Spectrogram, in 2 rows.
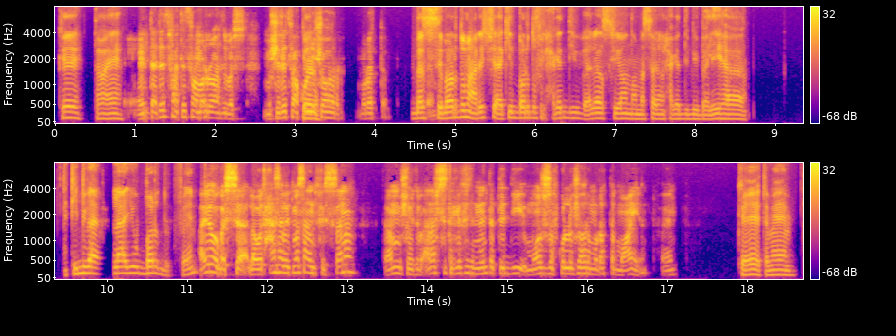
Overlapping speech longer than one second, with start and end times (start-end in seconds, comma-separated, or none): none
